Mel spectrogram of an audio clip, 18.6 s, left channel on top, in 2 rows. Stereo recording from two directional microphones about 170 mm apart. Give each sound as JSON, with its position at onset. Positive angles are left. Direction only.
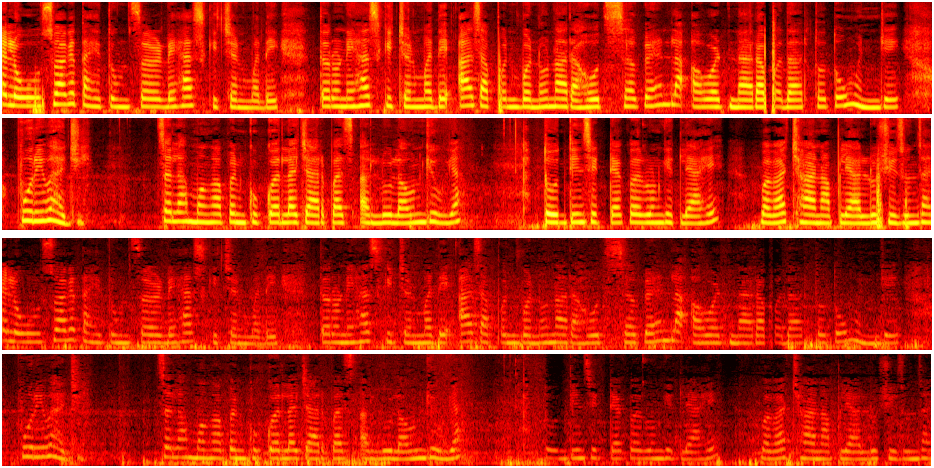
{"t": 0.0, "sound": "a woman's voice", "side_deg": 85}
{"t": 10.9, "sound": "a woman's voice", "side_deg": 70}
